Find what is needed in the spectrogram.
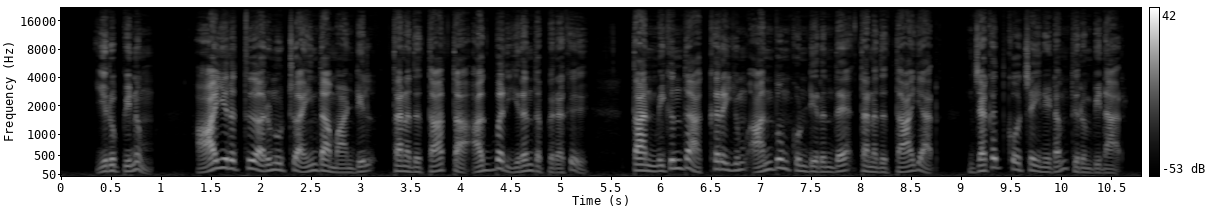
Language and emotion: Tamil, neutral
